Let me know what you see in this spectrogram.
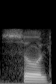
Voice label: salt, russian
